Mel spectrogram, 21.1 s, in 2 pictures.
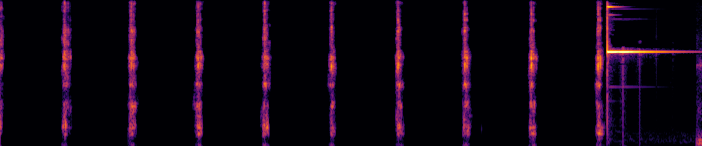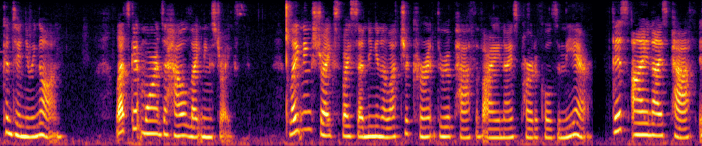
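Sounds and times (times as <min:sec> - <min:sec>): clock ticking: 0:00.9 - 0:01.1, 0:01.9 - 0:02.1, 0:02.9 - 0:03.1, 0:03.9 - 0:04.1, 0:04.9 - 0:05.1, 0:05.9 - 0:06.1, 0:06.9 - 0:07.1, 0:07.9 - 0:08.1
bright ding: 0:09.1 - 0:10.6.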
